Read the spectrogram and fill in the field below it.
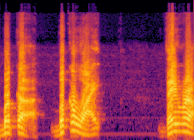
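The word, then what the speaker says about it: Bukka: that's bu bu kka I'm saying it right not Booker but Booka book of white they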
